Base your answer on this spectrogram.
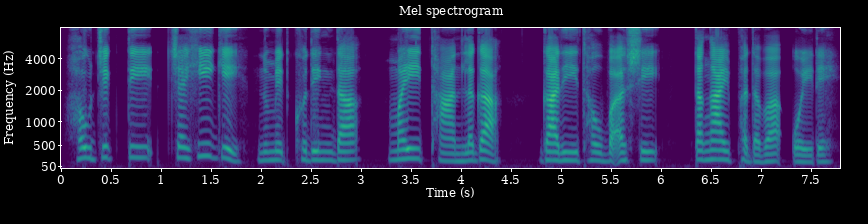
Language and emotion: Manipuri, neutral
